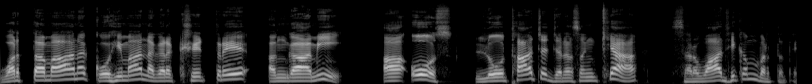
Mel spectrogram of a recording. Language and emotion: Sanskrit, neutral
